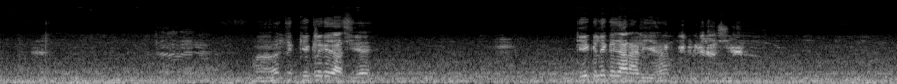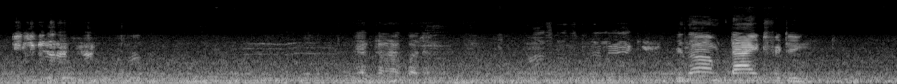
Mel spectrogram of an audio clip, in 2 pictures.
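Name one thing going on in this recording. A small petrol car drives along a paved road, heard from inside the cabin.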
